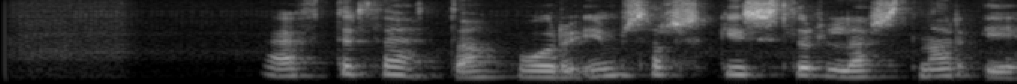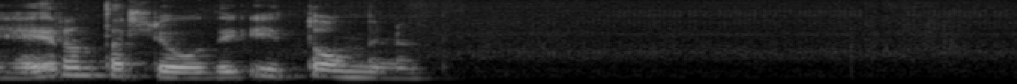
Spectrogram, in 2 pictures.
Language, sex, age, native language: Icelandic, female, 50-59, Icelandic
